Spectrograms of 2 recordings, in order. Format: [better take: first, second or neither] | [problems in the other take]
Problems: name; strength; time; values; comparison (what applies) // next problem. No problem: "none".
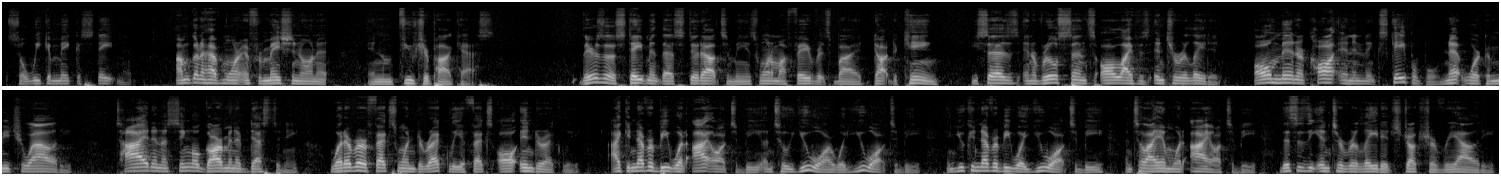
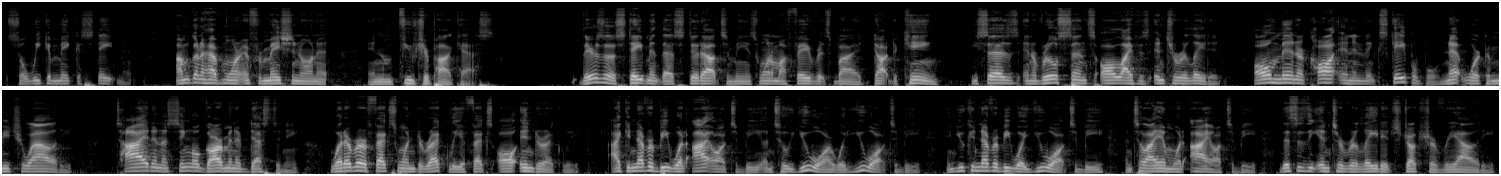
second | hiss; faint; throughout; 25 dB below the speech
